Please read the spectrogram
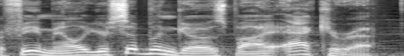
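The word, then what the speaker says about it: Akira: Whichever choice you make, male or female, your sibling goes by Acura. Yes, that's how they say it in the game, and accompanies you throughout the game.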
